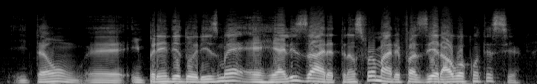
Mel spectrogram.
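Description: An ordinary speaking voice moves at a moderate pace with hardly any pauses. The intonation is lively and the loudness very even. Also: man, medium pitch for a man. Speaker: lawyer and entrepreneur. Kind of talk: radio interview. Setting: radio studio.

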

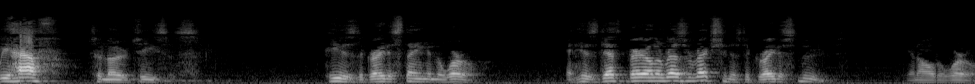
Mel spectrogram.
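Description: With a Southern US accent, a man at medium pitch talks at a moderate pace with lively intonation, big swings in loudness, and long, frequent pauses, amid audible room echo. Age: 40s. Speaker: pastor. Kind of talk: sermon. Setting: church live stream.

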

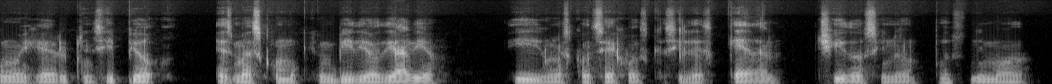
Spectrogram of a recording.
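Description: Dry and close with no echo on a very clean recording with a silent background, a man's fairly low voice has a dark, mellow tone and monotone, flat intonation at a fairly slow pace. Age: 30s. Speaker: podcast host. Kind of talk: casual monologue. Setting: at home late at night. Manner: loud.

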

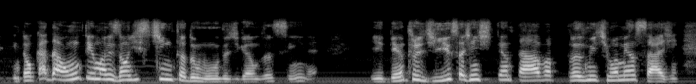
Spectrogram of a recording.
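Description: Here a man with a high pitch speaks at a fairly quick pace, his voice making very wide pitch swings. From interior of São Paulo state, Brazil. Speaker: rock singer and songwriter. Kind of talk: casual interview chat.

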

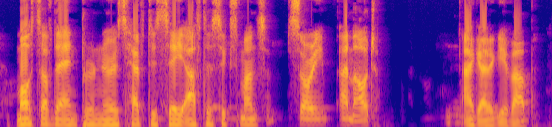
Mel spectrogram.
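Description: Talking at a fairly quick pace, a man with a German accent keeps a medium pitch and monotone, flat intonation. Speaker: podcast host. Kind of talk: casual chat.

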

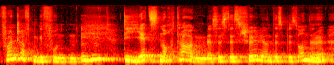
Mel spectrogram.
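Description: Female speaker with a rather high pitch, a medium tempo, audible echo from the room and clearly audible background noise. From Upper Bavaria, northeast of Munich. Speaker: former district administrator. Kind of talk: casual interview. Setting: studio.

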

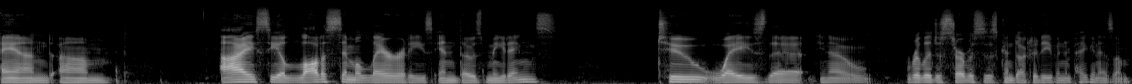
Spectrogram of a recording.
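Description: In an American accent, a man with a fairly low pitch speaks in a monotone, flat intonation with long, frequent pauses, on a very clean recording with a silent background. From western North Carolina. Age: 30s. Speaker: person in recovery. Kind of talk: casual interview. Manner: halting.

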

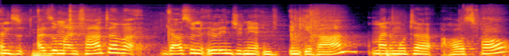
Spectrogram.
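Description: Noticeable background noise sits behind a woman speaking at medium pitch and a moderate pace, her pitch varying in an ordinary way. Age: 50s. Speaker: fashion designer and business owner. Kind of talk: casual chat.

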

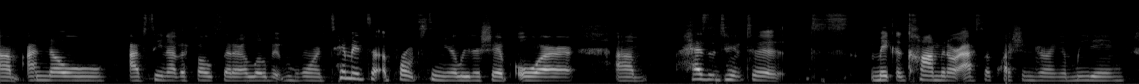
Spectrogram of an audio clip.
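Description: With an unremarkable speaking voice, a woman talks at a medium pitch and moderate pace, her intonation fairly even. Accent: American. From New York City. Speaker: marketing manager. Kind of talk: interview.

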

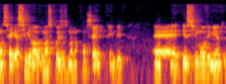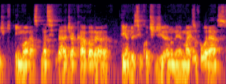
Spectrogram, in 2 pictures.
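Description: Flat and monotone in intonation, a man talks at a medium pitch. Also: moderate pace. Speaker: Guarani-descended visual artist. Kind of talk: casual chat.

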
